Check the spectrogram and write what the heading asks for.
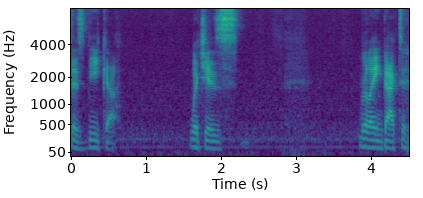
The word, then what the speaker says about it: Nika: for Luffy's grin, and it's the sound effect pronounced as Nika, which is relating back to Who's Who.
